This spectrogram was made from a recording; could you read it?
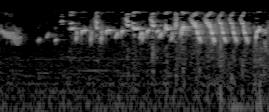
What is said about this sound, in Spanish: Está hablando el jilguero. A ver qué dice.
